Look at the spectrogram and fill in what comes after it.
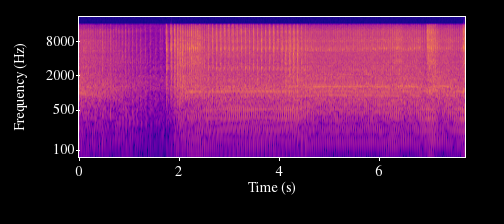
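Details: Yard Machines MTD lawn tractor, 20HP Briggs single-cylinder OHV, after magneto bypass for no-spark and oil/filter change: quiet click, engine catches at about two seconds and settles into steady, even running; healthy.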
